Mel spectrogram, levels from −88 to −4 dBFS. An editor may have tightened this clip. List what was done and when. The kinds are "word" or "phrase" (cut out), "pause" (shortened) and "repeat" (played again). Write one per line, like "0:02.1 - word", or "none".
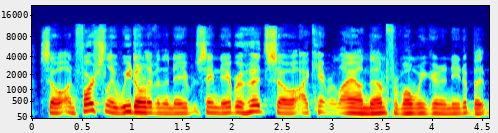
0:01.1 - word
